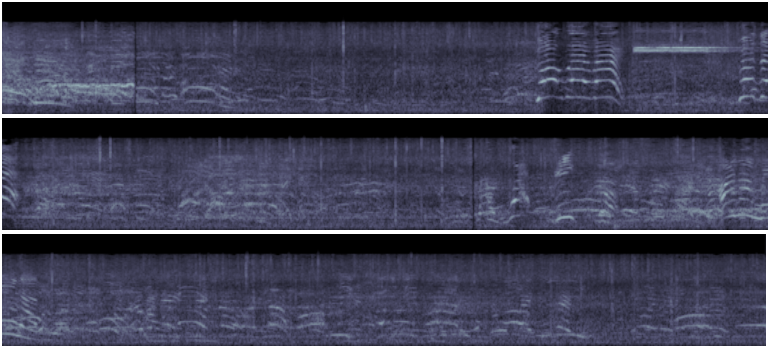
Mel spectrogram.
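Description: A crowd of young men shouts and cheers nearby outdoors.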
